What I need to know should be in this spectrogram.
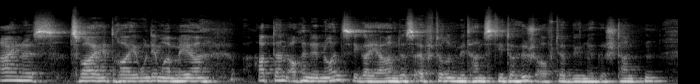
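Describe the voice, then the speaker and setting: At a moderate pace, a man with a fairly high pitch speaks in a somewhat breathy voice with fairly even intonation, and room echo is audible. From Lower Rhine region, Germany; Germany. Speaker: folk singer-songwriter. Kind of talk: personal storytelling. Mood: calm, reflective storytelling. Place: home room.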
